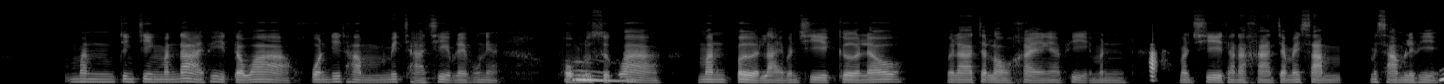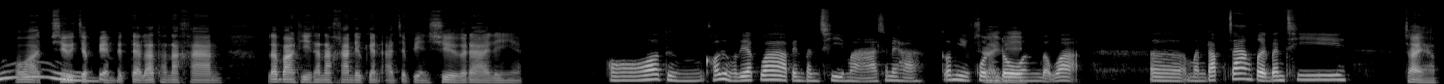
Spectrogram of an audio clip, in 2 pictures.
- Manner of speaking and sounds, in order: none
- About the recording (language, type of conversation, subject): Thai, unstructured, คุณคิดว่าข้อมูลส่วนตัวของเราปลอดภัยในโลกออนไลน์ไหม?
